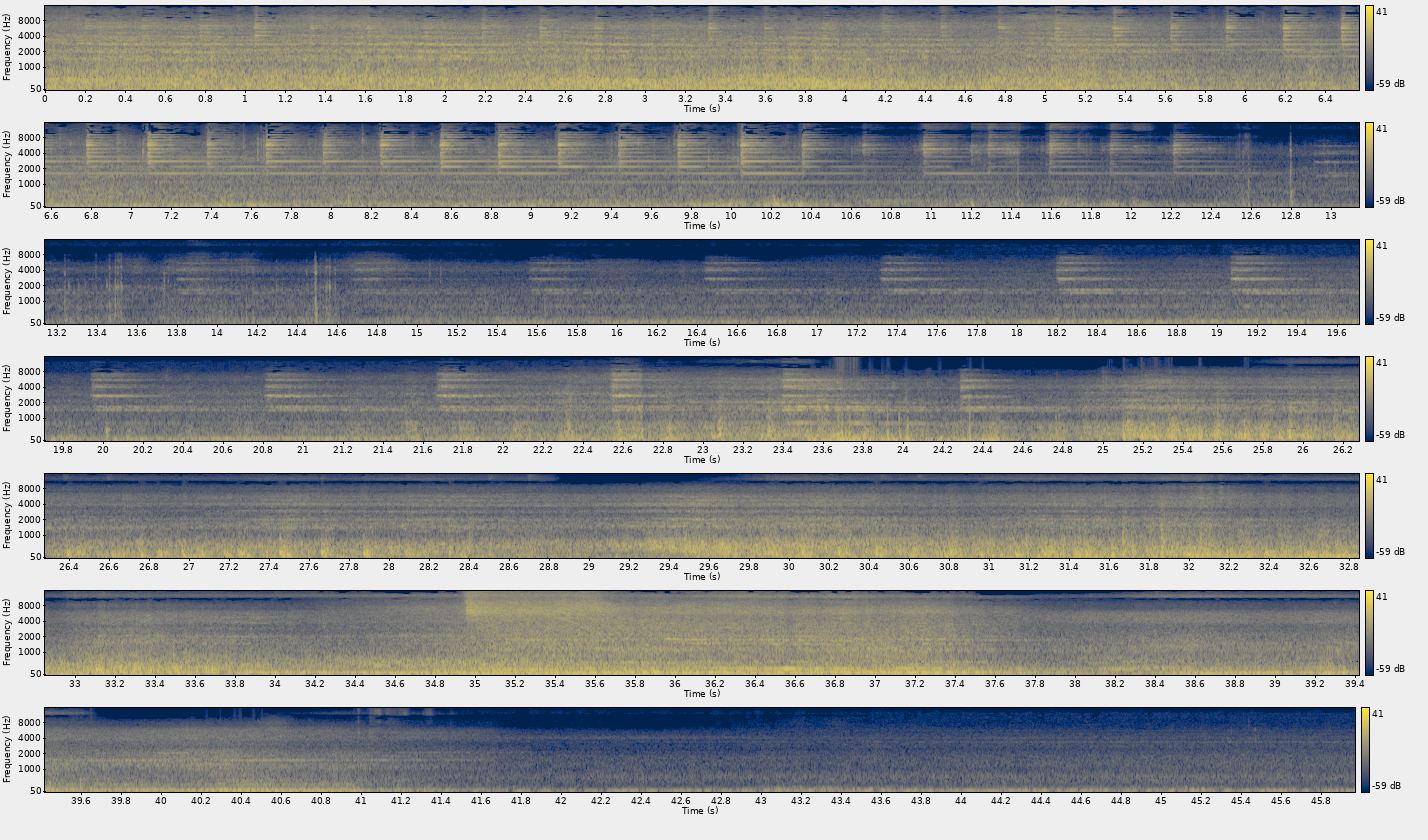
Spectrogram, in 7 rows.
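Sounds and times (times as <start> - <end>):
train bell ringing: 0.0 - 24.7
diesel locomotive passing: 0.0 - 45.9
train coaches rumbling on rails: 0.0 - 45.9.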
